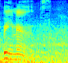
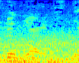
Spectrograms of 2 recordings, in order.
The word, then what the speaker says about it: beignets: I've been saying it wrong all this time. I was saying beignets until they corrected us. Beignets. Yeah. They sound like Yeezy shoes.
